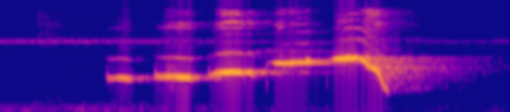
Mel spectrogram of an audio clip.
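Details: Black-naped oriole, called a very vocal singer, delivers a single phrase of clear fluty whistles rising stepwise, then a quick descending slur to finish; a thin steady high tone lingers in the background.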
